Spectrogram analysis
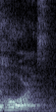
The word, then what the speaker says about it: whores: But when you're saying whores, the W is basically silent and the S becomes a hard Z.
